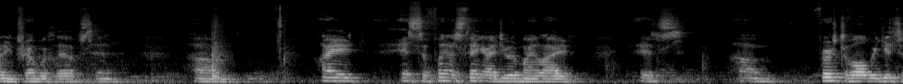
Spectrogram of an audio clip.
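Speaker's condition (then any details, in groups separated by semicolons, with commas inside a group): Parkinson's disease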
